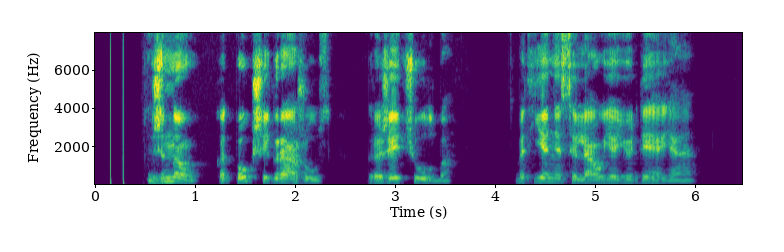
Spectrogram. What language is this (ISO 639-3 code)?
lit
